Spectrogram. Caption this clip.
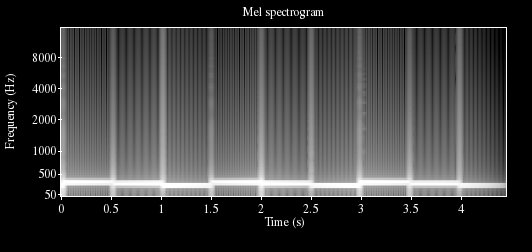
Synthetic Mi-re-do sound generated from an inverted do-re-mi sinusoid sequence, repeated twice. It was modulated using the envelope tool, modified each half second, finally a fade out effect was added.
